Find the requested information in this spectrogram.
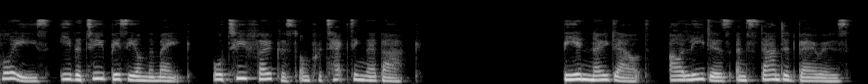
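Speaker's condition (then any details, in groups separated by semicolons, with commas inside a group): No condition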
